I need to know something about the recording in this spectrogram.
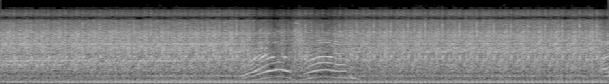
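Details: Skoolie bus "Delores" diesel engine at first idle after a new turbo replaced the blown one, started without priming, oil pressure came right up; even, steady idle with no hiss, whistle or knock over faint bird chirps, and no leaks. Normal idle.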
